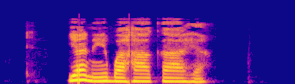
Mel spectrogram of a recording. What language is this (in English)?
Igbo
